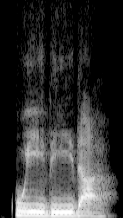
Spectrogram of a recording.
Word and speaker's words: quididad: einai es la quididad así se escribe q u i cui di de Dad quididad eh Cómo se traduciría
